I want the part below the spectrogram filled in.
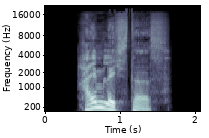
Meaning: strong/mixed nominative/accusative neuter singular superlative degree of heimlich
- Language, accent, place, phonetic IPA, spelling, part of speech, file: German, Germany, Berlin, [ˈhaɪ̯mlɪçstəs], heimlichstes, adjective, De-heimlichstes.ogg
